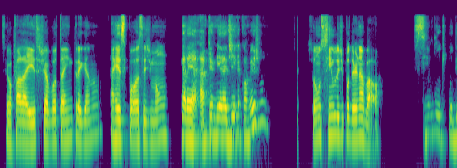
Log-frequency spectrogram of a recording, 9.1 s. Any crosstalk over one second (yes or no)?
no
